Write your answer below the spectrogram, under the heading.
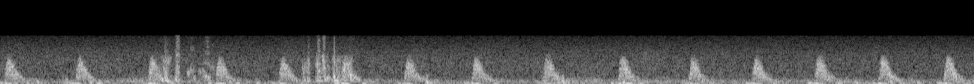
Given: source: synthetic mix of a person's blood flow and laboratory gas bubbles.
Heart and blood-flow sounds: Doppler ultrasound of blood flow; subclavian vein
1.58-1.82 s: bubbles
1.86-2.15 s: bubbles
3.00-3.12 s: bubbles
3.15-3.56 s: bubbles
From the record:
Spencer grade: 2 (many but less than half of the cardiac periods contain bubble signals, singularly or in groups); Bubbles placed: anywhere in the cardiac cycle

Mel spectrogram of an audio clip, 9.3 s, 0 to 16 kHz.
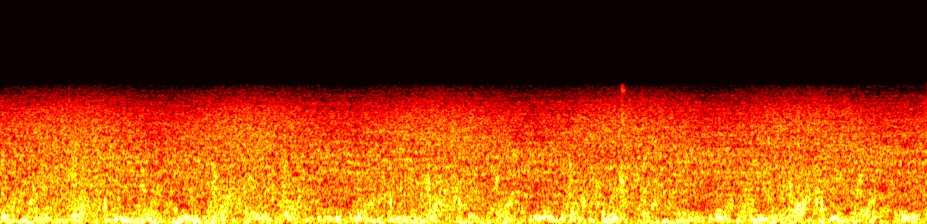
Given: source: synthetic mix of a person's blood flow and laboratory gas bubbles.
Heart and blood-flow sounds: Doppler ultrasound of blood flow; precordium
6.17-6.32 s: bubbles
From the record:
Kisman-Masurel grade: 123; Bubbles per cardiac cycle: 1 to 2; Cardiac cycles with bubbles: 10 to 50%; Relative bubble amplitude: loud (0.450 to 0.775); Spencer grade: 2 (many but less than half of the cardiac periods contain bubble signals, singularly or in groups); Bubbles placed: anywhere in the cardiac cycle

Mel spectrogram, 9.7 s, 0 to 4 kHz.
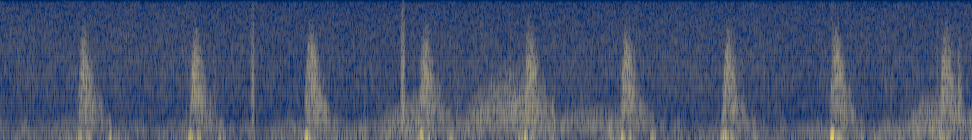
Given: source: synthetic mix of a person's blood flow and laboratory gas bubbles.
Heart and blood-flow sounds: Doppler ultrasound of blood flow; subclavian vein
no bubbles
From the record:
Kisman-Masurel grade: 000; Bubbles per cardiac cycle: 0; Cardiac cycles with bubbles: 0%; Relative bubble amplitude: no bubbles discernible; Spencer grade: 0 (complete lack of bubble signals)

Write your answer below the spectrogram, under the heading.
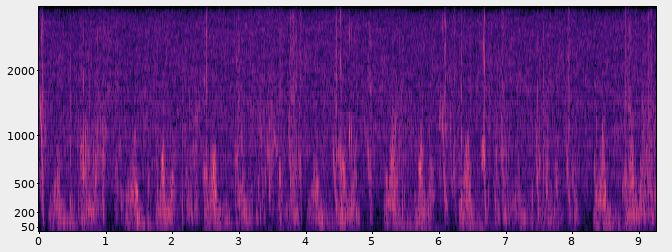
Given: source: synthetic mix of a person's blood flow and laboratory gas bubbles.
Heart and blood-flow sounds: Doppler ultrasound of blood flow; precordium
0.00-0.13 s: bubbles
0.45-1.03 s: bubbles
1.12-1.27 s: bubbles
1.61-1.69 s: bubbles
1.75-2.04 s: bubbles
2.10-2.58 s: bubbles
2.92-3.67 s: bubbles
3.73-3.96 s: bubbles
4.37-5.06 s: bubbles
5.28-5.51 s: bubbles
5.99-6.49 s: bubbles
6.62-6.77 s: bubbles
6.80-7.10 s: bubbles
7.37-8.20 s: bubbles
8.32-8.39 s: bubbles
8.72-9.27 s: bubbles
From the record:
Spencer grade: 3 (all of the cardiac periods contain showers or single bubble signals, but not dominating or overriding the cardiac motion signals); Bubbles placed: only in the low amplitude regions of the cardiac cycle

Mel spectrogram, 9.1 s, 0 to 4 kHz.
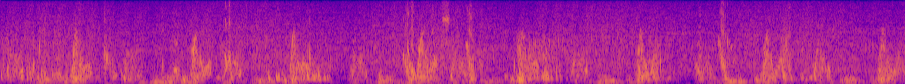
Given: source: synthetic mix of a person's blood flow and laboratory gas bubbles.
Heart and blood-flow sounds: Doppler ultrasound of blood flow; precordium
0.00-0.09 s: bubbles
0.16-0.70 s: bubbles
0.77-0.83 s: bubbles
1.03-1.31 s: bubbles
1.60-1.80 s: bubbles
2.21-2.36 s: bubbles
2.63-2.86 s: bubbles
3.00-3.33 s: bubbles
3.77-3.85 s: bubbles
4.00-4.21 s: bubbles
4.25-4.56 s: bubbles
4.64-4.88 s: bubbles
5.04-5.08 s: bubbles
5.11-5.69 s: bubbles
6.37-6.66 s: bubbles
6.94-7.05 s: bubbles
7.15-7.37 s: bubbles
7.79-7.94 s: bubbles
7.97-8.19 s: bubbles
8.74-8.96 s: bubbles
9.01-9.05 s: bubbles
From the record:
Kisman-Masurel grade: 242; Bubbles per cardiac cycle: several, 3 to 8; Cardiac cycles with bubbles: 100%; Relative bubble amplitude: moderate (0.250 to 0.450); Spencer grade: 3 (all of the cardiac periods contain showers or single bubble signals, but not dominating or overriding the cardiac motion signals); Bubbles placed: anywhere in the cardiac cycle

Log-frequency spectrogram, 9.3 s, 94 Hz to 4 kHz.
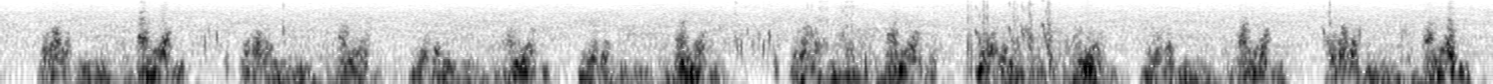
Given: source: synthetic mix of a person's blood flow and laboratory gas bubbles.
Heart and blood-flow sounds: Doppler ultrasound of blood flow; precordium
1.28-1.44 s: bubbles
1.77-1.81 s: bubbles
4.42-4.90 s: bubbles
5.03-5.47 s: bubbles
5.72-5.86 s: bubbles
6.01-6.22 s: bubbles
6.28-6.73 s: bubbles
8.25-8.38 s: bubbles
8.44-8.58 s: bubbles
8.72-8.84 s: bubbles
From the record:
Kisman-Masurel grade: 221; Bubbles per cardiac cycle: several, 3 to 8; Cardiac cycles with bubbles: 10 to 50%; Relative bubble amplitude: barely perceptible (0.100 to 0.250); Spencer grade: 2 (many but less than half of the cardiac periods contain bubble signals, singularly or in groups); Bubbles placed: only in the low amplitude regions of the cardiac cycle

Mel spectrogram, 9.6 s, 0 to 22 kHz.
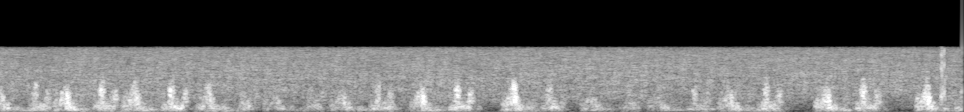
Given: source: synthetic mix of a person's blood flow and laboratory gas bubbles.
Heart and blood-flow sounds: Doppler ultrasound of blood flow; precordium
9.38-9.49 s: bubbles
From the record:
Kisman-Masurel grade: 111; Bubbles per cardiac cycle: 1 to 2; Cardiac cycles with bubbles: 1 to 10%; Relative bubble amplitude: barely perceptible (0.100 to 0.250); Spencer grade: 1 (occasional bubble signal discernible with the cardiac motion signal, with majority of cardiac periods free of bubbles); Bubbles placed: only in the low amplitude regions of the cardiac cycle

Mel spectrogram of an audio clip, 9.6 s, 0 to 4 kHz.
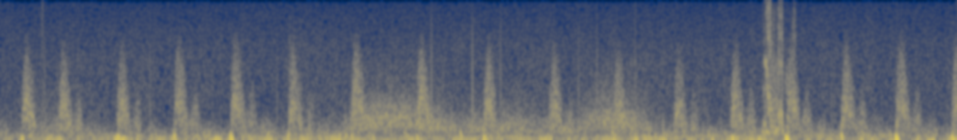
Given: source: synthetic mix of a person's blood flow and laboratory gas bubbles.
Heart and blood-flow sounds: Doppler ultrasound of blood flow; subclavian vein
7.59-7.97 s: bubbles
From the record:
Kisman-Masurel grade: 211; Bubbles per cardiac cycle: several, 3 to 8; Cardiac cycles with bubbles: 1 to 10%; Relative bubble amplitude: barely perceptible (0.100 to 0.250); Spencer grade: 1 (occasional bubble signal discernible with the cardiac motion signal, with majority of cardiac periods free of bubbles); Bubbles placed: anywhere in the cardiac cycle

